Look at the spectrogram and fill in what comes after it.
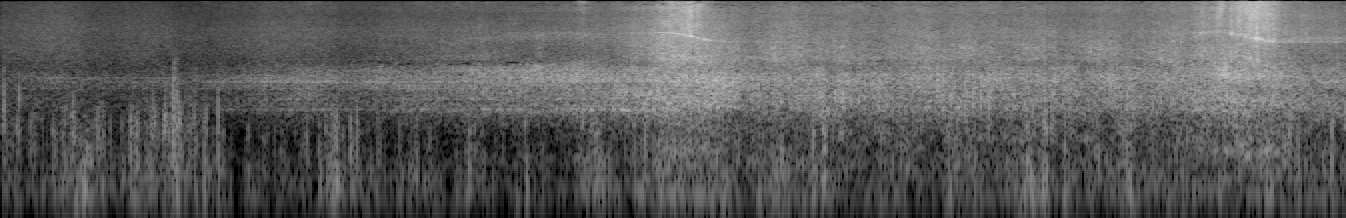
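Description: Passenger train passing at speed close by: a rush of wheels on rail builds over the first few seconds, peaks about halfway, and stays loud as the coaches go past.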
